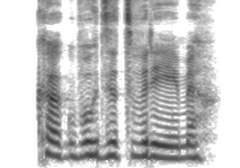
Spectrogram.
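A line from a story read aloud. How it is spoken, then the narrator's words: Grim smirk. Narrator (Russian): Мрачно усмехаюсь я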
